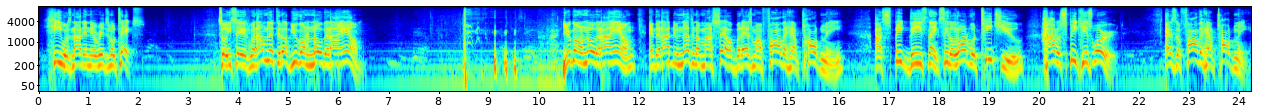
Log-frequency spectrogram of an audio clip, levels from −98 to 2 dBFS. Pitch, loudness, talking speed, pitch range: 215 Hz, -23 LUFS, 155 wpm, 170-250 Hz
